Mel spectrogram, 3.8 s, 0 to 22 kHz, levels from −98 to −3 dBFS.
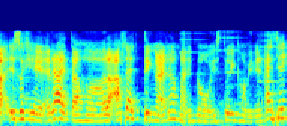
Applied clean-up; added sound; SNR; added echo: neural separator model SepFormer DNS4.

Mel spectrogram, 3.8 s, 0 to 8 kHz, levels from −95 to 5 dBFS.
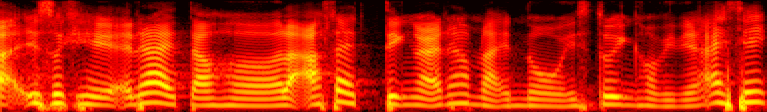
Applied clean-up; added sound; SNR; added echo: none; none; none; none.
